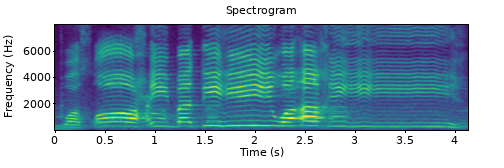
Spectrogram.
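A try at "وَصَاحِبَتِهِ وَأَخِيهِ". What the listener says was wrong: Ya, huruf H ketika di akhir ya itu jangan Jadi sampai yang seharusnya keluarnya dari aqsal halq, dari bagian bawah tenggorokan itu turunnya ke dada.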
